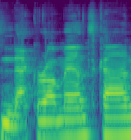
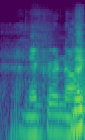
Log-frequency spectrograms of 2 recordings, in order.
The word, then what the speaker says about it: Necronomicon: Um before I start scene 14, is this Necromance Con? I just wanted to make sure that I pronounced this correctly. Necronomicon. Necronom Necronomicon. Necro Necronomicon. Okay.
